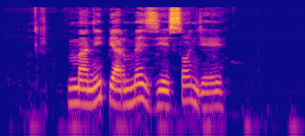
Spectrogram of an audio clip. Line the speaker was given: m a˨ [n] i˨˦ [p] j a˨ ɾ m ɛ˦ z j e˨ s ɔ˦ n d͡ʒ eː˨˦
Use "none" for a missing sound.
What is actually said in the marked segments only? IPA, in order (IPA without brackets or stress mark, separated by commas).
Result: n, p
